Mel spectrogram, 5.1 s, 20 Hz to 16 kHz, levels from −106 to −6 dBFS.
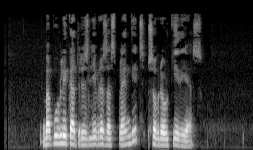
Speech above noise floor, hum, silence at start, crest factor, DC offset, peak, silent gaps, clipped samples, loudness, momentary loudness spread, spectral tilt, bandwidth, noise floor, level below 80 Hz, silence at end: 53 dB; none; 0.85 s; 20 dB; under 0.1%; -2 dBFS; none; under 0.1%; -21 LUFS; 10 LU; -7.5 dB/octave; 11.5 kHz; -74 dBFS; -76 dBFS; 1.25 s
